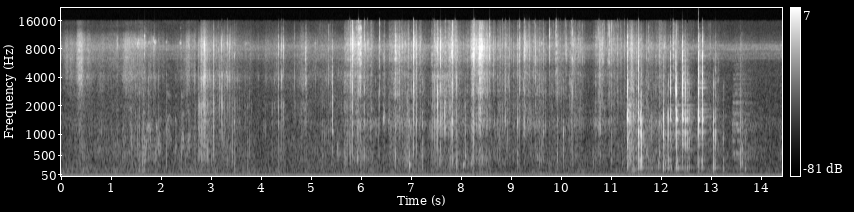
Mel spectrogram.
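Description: Footsteps crunching and crackling through dry bamboo sticks and fallen leaves, in irregular bursts, with a run of sharper snaps near the end.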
